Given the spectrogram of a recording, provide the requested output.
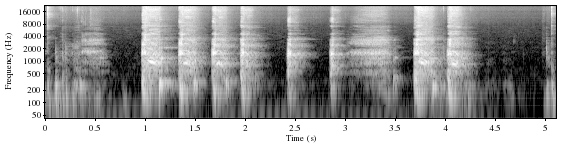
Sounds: Cough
